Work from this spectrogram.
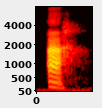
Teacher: kind of like the sound that we have in the word tap, a little open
